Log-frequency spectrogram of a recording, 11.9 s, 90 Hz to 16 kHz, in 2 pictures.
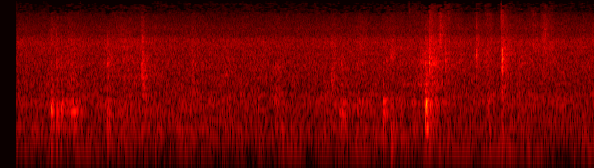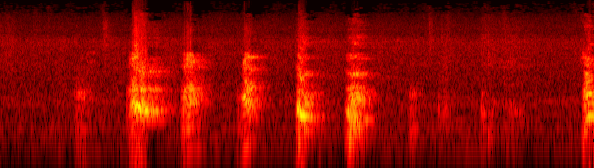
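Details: Two Basset Hound puppies, 18 weeks old, indoors and unsure about an oatmeal can. First come soft scattered yips and whimpers, then a run of five or six loud, deep barks about half a second apart.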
